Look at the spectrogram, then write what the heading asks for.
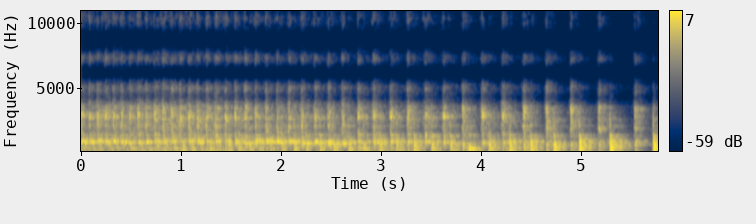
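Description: A prize wheel spins, and its pointer ticks rapidly and evenly over the pegs. The clicks slowly spread apart toward the end as the wheel loses speed.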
